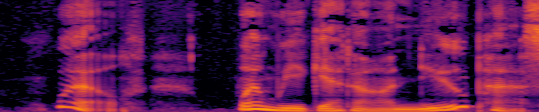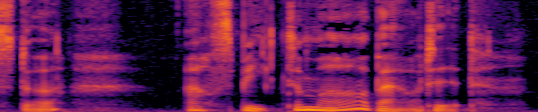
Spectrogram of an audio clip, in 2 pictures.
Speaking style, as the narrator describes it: purred Miss Electa

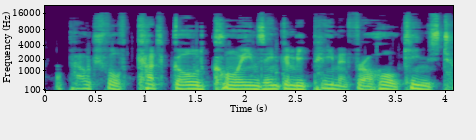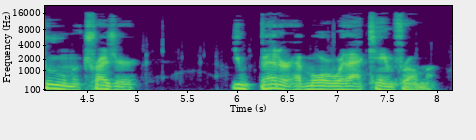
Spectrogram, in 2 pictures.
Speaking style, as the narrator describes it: He hissed through his teeth

